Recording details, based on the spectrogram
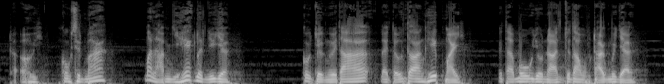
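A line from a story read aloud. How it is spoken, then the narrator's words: Panicked hushed pleading. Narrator (Vietnamese): Mình hốt hoảng, nhỏ giọng năn nỉ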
